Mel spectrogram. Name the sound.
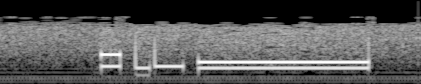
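incoming phone call tones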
